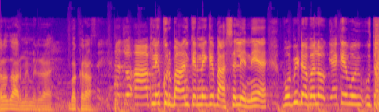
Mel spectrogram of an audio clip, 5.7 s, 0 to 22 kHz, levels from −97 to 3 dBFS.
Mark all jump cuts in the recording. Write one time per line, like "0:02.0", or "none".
none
